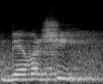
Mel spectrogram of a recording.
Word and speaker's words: देवर्षि: देव plus ऋषि क्या हुआ, देवर्षि, है ना। तो यहाँ पे क्या हुआ, अर, अर का उच्चारण हुआ, देवर्षि।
